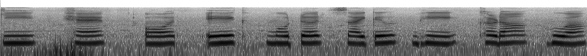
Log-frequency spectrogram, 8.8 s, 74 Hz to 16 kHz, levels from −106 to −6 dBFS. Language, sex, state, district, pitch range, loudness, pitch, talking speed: Hindi, female, Punjab, Fazilka, 250-260 Hz, -16 LUFS, 255 Hz, 55 wpm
